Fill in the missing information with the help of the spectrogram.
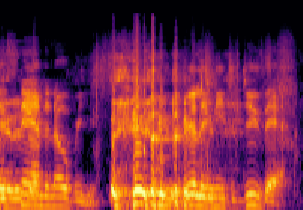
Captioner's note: laughter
